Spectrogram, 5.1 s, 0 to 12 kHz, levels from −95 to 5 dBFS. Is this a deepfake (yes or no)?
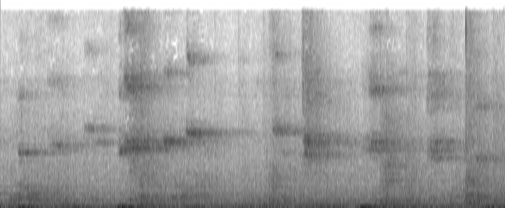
no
